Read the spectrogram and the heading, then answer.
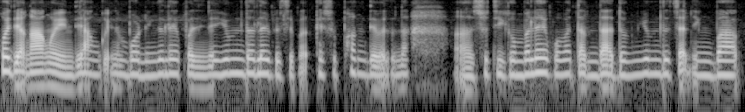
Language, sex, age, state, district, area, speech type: Manipuri, female, 30-45, Manipur, Thoubal, rural, spontaneous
